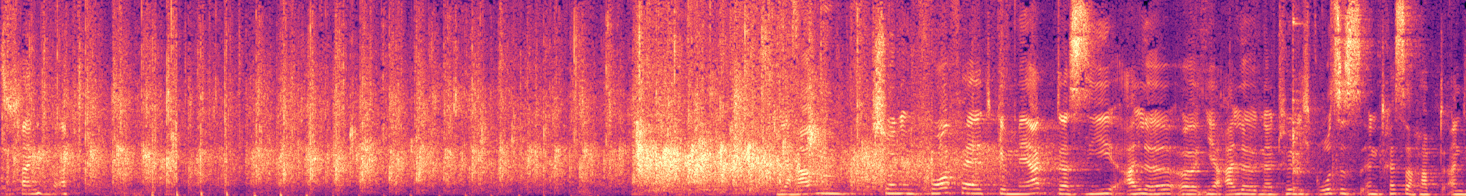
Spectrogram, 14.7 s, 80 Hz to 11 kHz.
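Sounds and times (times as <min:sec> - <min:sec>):
audience applauding: 0:00.0 - 0:10.1
speech: 0:00.2 - 0:00.9, 0:08.0 - 0:14.6
steady rhythmic thumping beneath the clapping: 0:01.2 - 0:06.3.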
